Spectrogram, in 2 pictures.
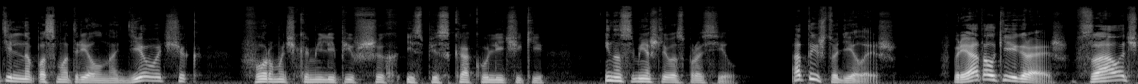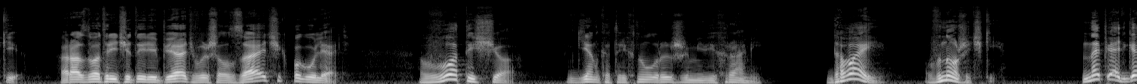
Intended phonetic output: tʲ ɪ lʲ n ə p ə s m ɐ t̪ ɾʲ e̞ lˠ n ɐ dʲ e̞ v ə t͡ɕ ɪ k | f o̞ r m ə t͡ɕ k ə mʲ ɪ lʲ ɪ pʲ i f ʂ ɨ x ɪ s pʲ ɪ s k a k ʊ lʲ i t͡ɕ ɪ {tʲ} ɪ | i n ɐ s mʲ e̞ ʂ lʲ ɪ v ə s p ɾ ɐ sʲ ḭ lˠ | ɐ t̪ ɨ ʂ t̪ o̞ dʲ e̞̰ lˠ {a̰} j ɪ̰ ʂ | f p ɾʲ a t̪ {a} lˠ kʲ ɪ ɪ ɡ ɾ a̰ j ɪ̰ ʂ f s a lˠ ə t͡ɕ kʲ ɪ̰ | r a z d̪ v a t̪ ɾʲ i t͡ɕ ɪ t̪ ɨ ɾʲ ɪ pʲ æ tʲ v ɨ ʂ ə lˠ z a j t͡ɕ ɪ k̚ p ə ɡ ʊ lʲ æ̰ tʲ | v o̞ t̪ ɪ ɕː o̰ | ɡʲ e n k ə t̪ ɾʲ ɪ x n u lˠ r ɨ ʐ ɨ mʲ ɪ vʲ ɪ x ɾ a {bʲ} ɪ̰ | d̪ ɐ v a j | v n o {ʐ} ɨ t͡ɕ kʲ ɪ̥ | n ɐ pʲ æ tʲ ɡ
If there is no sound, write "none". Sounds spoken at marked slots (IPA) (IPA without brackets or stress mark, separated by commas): kʲ, ə̰, ə, mʲ, ʐ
